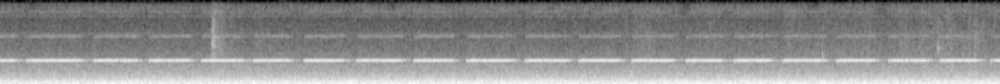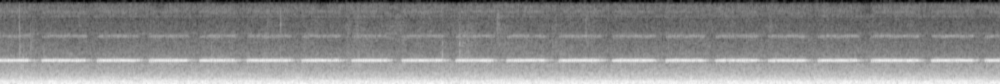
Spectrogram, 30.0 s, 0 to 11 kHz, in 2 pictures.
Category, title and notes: Soundscapes > Urban
250811 04h02 Albi 71 Bd Alsace Lorraine - Night ambience NT5o
Subject : Date YMD : 2025 August 11 Early morning : 04h02 Location : Albi 81000 Tarn Occitanie France. NT5 with a omni capsule (NT5-o). Weather : 24°c ish 60% humidity clear sky, little to no wind (said 10km/h, most locations I was was shielded) Processing : Trimmed and normalised in Audacity.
